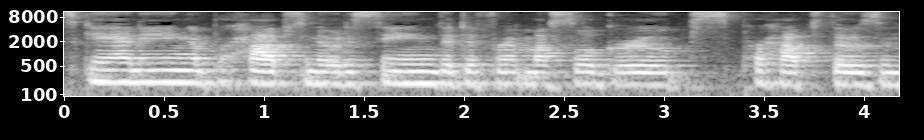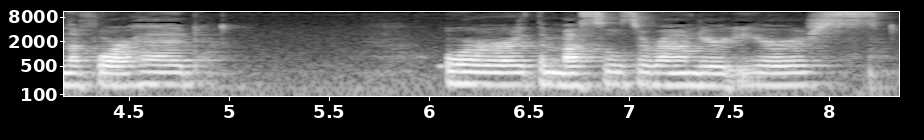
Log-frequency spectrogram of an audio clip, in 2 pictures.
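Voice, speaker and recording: Gentle, slow-spoken woman in an echoey room. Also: lowish voice, completely flat delivery. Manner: slow, gentle, invitational, with long pauses. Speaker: voice interpreter for a yoga teacher. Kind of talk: guided trauma-sensitive chair yoga.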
